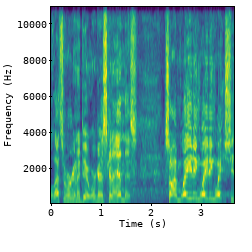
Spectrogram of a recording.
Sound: congregation laughing

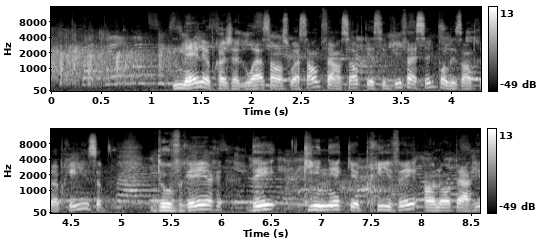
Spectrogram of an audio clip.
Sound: applause

